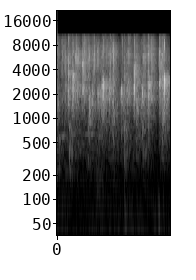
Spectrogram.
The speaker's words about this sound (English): Round of applause for your DJ back there.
